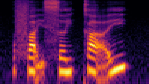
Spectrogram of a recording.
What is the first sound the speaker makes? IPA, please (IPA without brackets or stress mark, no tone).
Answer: f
